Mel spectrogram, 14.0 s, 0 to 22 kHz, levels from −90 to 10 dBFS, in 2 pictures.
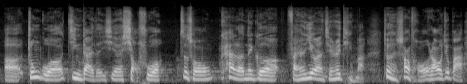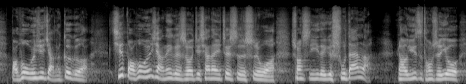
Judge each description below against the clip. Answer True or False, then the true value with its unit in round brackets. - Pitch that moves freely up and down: False (3.7 semitones)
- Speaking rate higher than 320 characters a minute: True (330 characters per minute)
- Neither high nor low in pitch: True (180 Hz)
